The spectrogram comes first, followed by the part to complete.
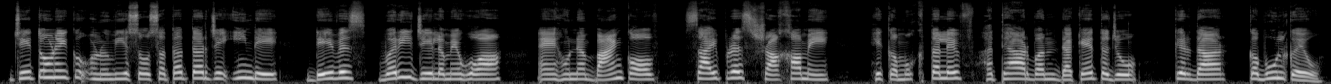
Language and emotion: Sindhi, neutral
